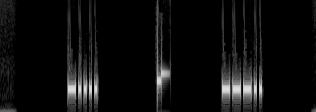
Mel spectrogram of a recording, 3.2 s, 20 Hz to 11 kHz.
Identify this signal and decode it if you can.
Morse code, heard as a keyed tone, about 46 wpm, 700 Hz. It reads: 6 8
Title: Single Letter-Number - Rapid-Fire 45wpm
